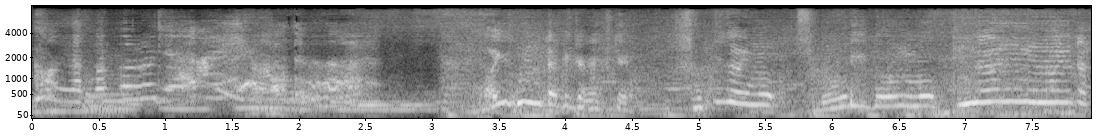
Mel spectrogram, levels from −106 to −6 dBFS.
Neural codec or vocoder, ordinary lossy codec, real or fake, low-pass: codec, 44.1 kHz, 2.6 kbps, DAC; AAC, 32 kbps; fake; 7.2 kHz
